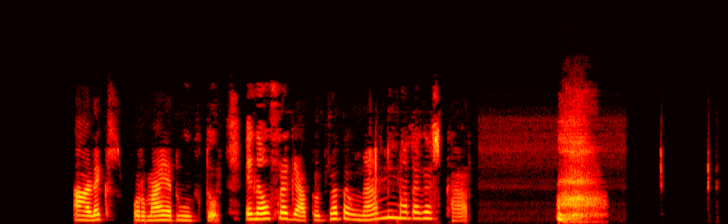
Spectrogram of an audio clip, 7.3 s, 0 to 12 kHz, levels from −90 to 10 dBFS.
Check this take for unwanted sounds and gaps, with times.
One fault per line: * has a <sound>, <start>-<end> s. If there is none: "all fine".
* has a laugh, 5.6-6.1 s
